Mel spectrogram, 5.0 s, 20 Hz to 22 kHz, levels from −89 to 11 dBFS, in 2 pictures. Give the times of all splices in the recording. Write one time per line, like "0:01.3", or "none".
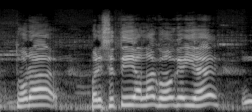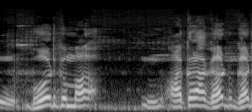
none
